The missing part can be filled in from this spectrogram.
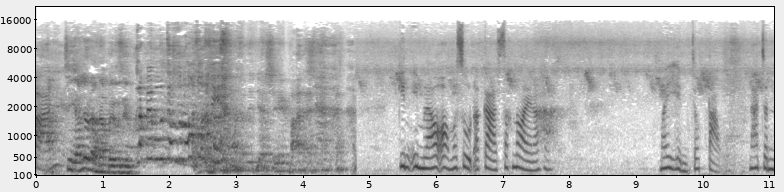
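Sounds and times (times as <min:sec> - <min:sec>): woman speaking: 0:01.5 - 0:03.1, 0:05.5 - 0:07.9, 0:09.4 - 0:11.0.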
